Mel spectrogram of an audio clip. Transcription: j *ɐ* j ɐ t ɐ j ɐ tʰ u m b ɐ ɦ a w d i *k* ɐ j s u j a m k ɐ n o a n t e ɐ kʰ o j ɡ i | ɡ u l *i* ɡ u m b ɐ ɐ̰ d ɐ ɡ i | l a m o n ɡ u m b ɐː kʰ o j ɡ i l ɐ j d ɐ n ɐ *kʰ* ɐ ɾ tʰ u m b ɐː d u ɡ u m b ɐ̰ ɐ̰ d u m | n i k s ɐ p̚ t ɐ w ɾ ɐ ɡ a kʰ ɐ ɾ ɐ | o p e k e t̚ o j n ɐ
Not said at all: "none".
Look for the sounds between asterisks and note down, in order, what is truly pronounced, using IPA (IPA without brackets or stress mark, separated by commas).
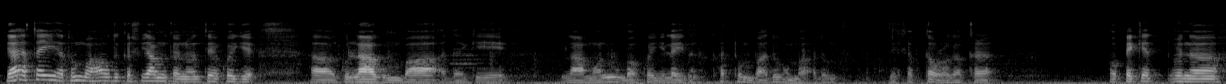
a, k, a, kʰ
